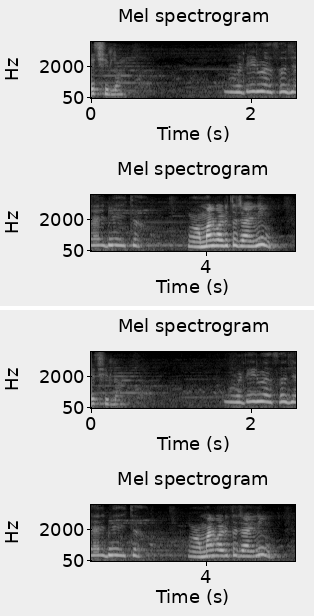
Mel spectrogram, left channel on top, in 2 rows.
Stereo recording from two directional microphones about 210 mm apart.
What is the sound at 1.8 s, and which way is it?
Speech, 15° left (ahead or behind).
